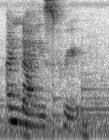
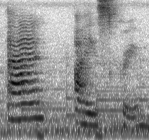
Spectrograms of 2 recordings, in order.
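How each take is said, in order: First: The first two words run together as one. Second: The first two words are said separately. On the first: The speaker calls it right. "but an ice cream" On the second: The speaker calls it wrong. "Not an ice cream"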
